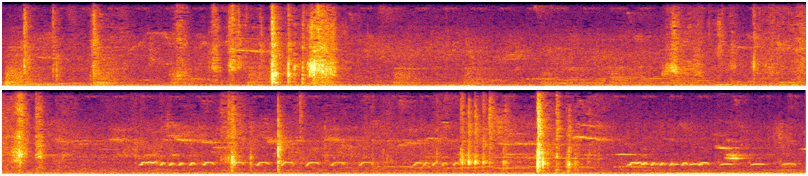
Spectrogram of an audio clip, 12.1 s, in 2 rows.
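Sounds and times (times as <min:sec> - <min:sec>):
bird warbling: 0:07.0 - 0:12.0
hands clicking in soil: 0:09.1 - 0:10.6.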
